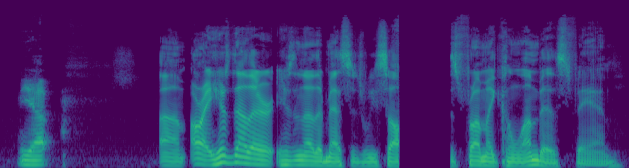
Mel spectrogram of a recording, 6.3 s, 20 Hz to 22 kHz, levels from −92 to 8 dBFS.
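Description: A speech recording with a stream reconnect: after "here's another message we" the audio drops out at 3.99 s and stays silent for about 0.49 s. At 4.52 s it resumes with "from a," roughly 0.4 s further along the stream, so a short stretch of speech is missing, not just delayed. The connection broke, and the player restarted its decoder mid-stream. On a waveform this shows as a flat-line gap; on a spectrogram it is a clean blank vertical band.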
